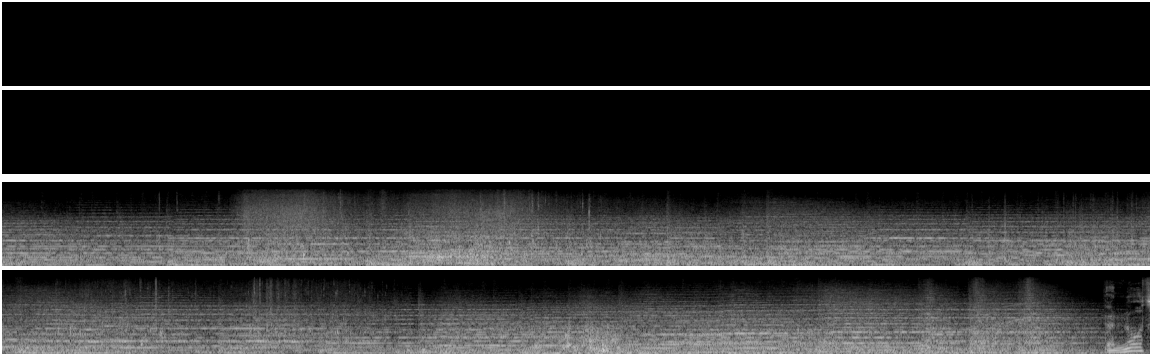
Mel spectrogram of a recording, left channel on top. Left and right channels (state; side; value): silent; left; digital silence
